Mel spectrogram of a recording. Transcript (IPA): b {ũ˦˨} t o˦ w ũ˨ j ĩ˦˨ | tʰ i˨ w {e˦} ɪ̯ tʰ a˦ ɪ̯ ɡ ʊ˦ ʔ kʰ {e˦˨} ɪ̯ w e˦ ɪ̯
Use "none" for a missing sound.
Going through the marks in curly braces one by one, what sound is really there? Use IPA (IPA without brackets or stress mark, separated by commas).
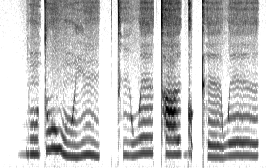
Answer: ũ˨, e˦, e˨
